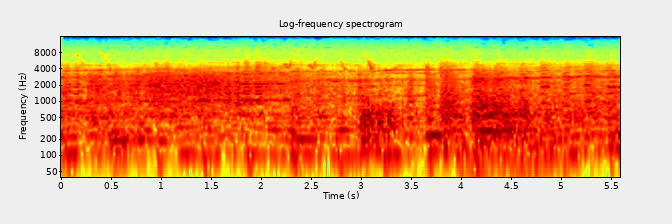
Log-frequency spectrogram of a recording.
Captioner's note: boards splashing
